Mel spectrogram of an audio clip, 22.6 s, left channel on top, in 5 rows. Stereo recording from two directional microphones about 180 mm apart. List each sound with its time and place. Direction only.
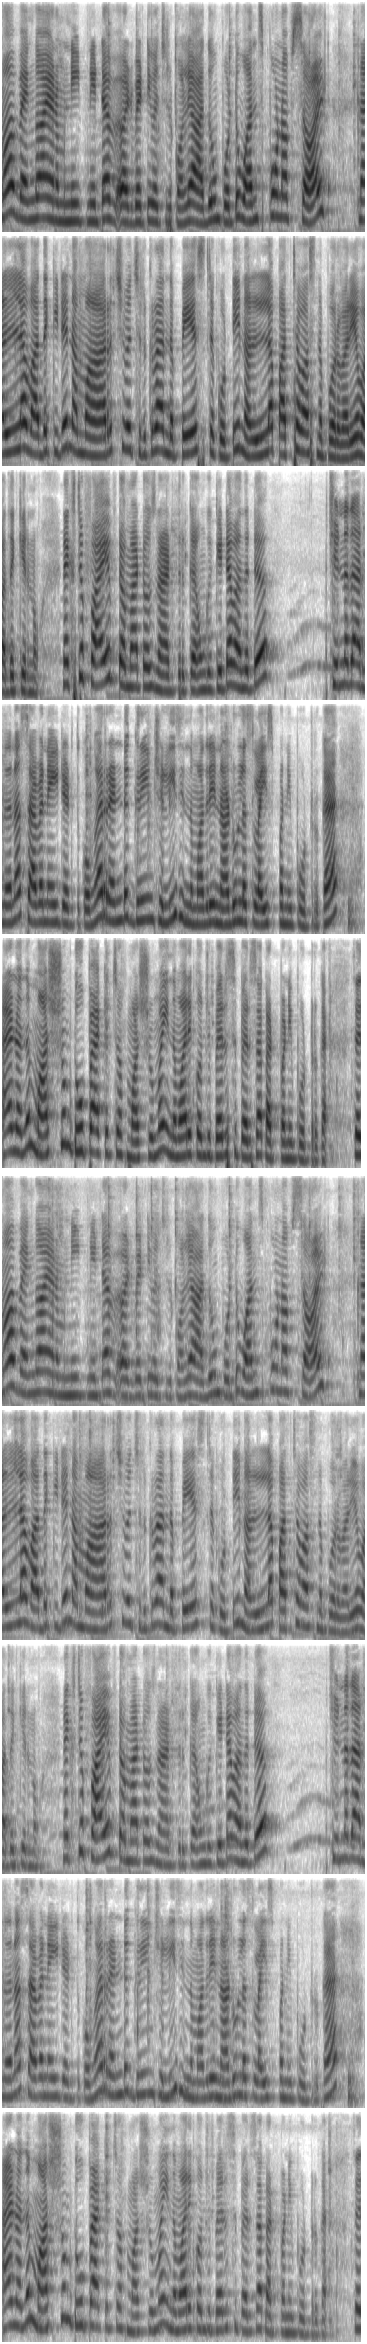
0.0 s a woman's voice: 30° left (ahead or behind)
